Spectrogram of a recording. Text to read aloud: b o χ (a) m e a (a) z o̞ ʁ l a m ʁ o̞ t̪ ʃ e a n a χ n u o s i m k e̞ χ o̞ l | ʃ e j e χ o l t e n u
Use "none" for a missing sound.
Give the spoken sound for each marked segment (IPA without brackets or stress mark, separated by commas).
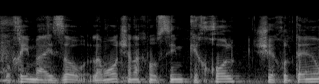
i, e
